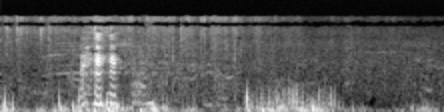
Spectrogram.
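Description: A pony whinnying: one short, wavering call about a second in, over low thumping and rumble.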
